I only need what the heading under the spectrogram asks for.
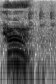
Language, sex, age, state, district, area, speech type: Urdu, male, 60+, Bihar, Madhubani, rural, spontaneous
